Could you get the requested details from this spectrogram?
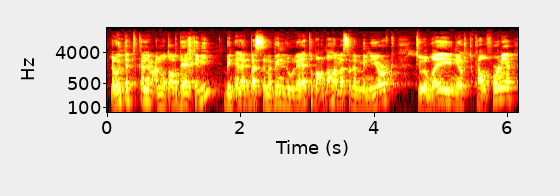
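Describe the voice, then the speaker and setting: Egyptian man teaching slow English. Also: fairly high pitch, fairly bright tone, echoey room. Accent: Egyptian Arabic. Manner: slow careful repetition of English phrases. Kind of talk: language lesson.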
